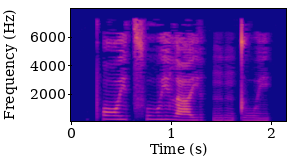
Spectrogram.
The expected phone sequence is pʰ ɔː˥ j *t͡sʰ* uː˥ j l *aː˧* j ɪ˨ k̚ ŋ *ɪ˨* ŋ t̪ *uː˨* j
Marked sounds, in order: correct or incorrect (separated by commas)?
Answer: correct, correct, correct, correct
